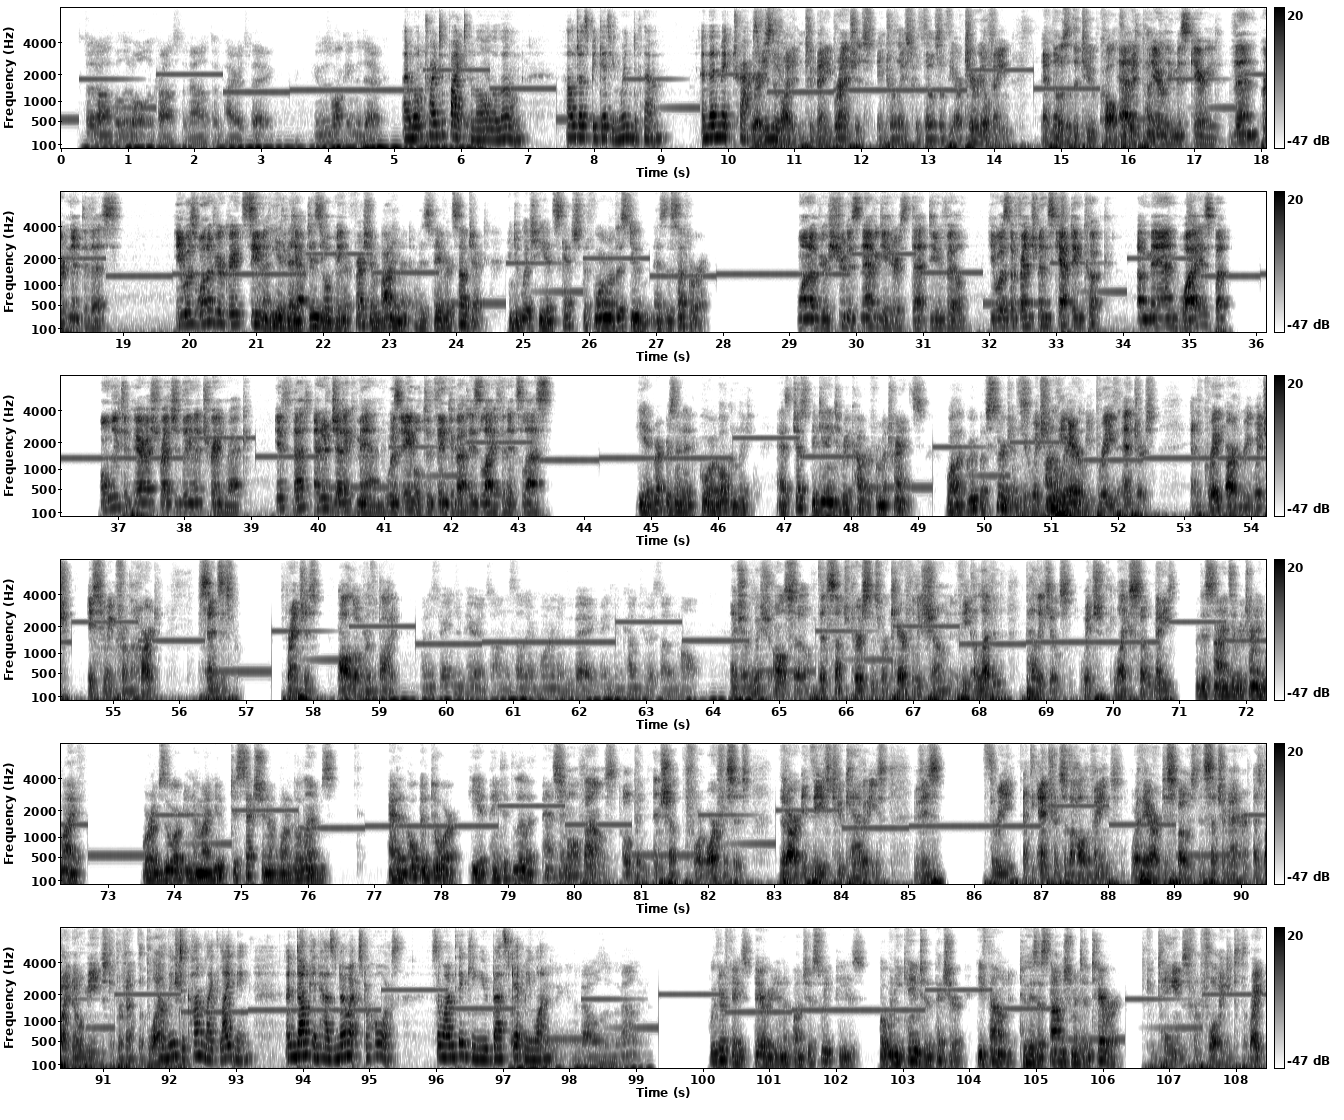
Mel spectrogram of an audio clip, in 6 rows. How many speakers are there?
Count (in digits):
5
